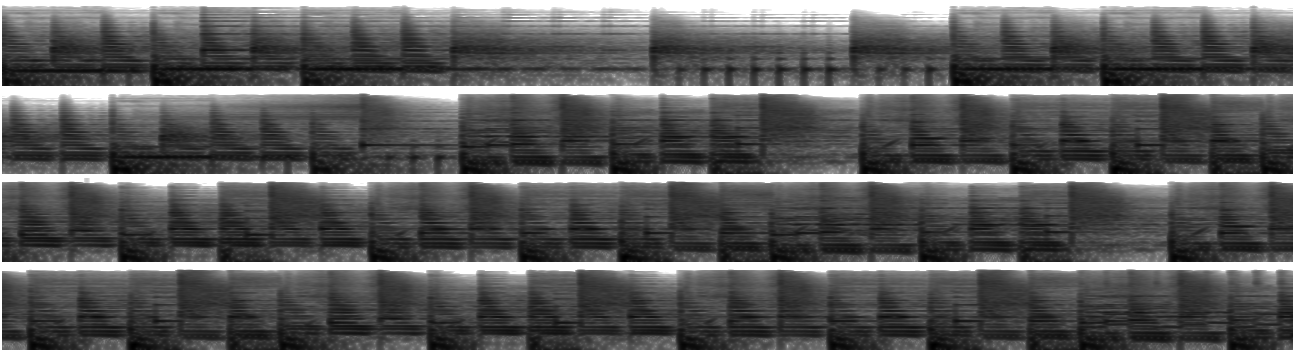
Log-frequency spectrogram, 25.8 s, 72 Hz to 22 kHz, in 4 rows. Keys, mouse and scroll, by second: 2.7 click, 12.6-15.7 middle drag, 16.6 click, 19.7-22.8 middle drag, 23.1-24.6 middle drag, 24.6-25.8 drag.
